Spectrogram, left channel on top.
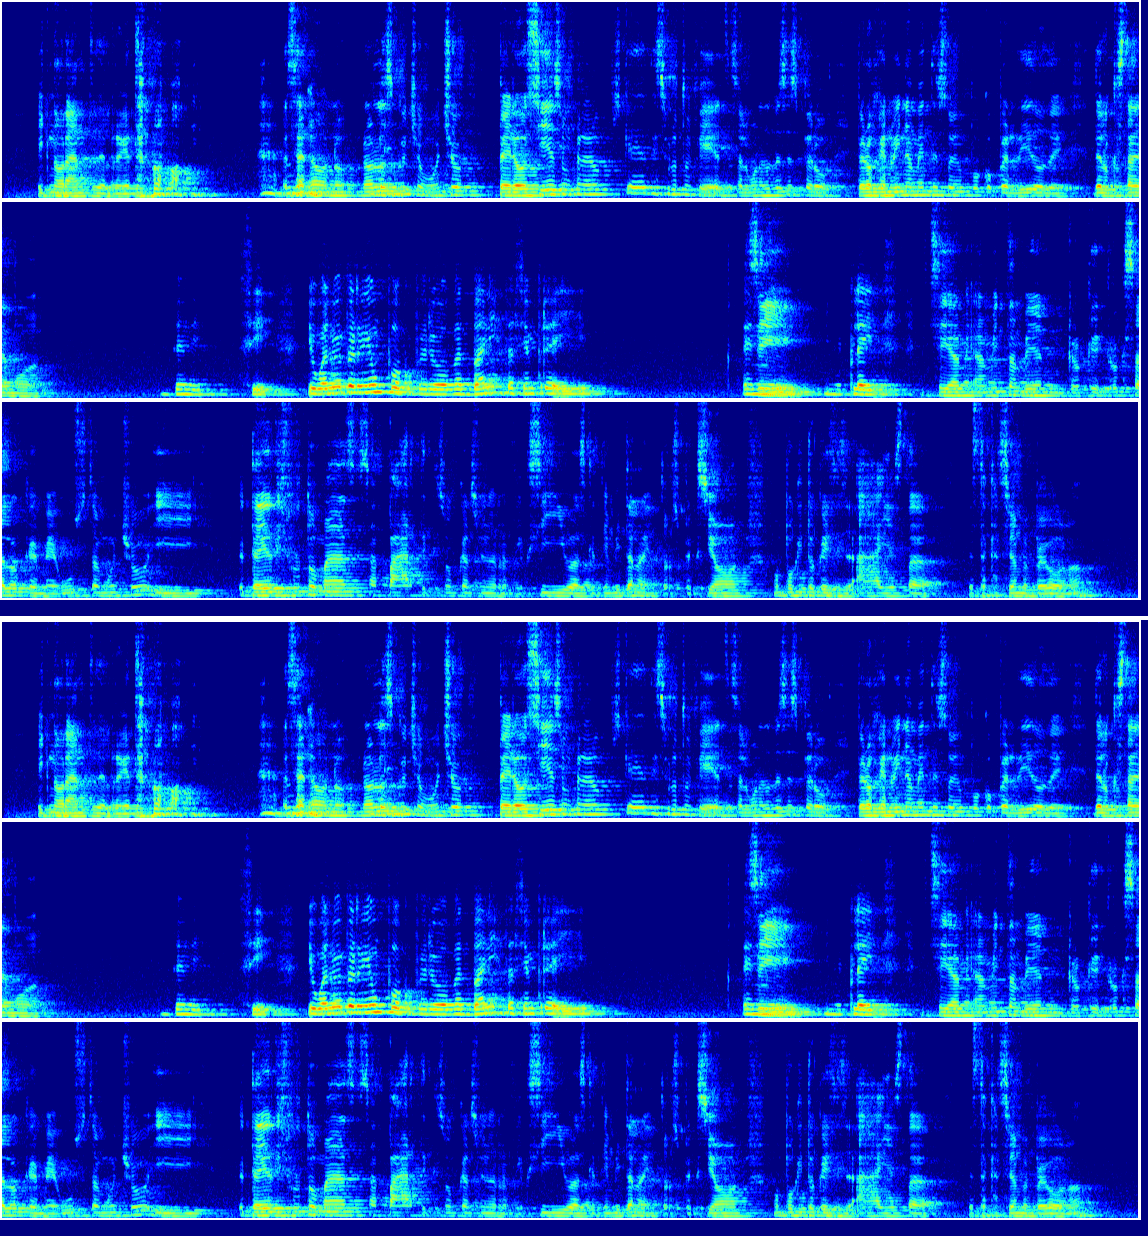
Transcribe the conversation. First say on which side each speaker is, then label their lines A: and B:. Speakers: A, on the left; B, on the left.
A: ignorante del reggaetón. <laughs> O
B: Ujú.
A: sea, no, no, no
B: Entendí,
A: lo escucho mucho, pero sí es un género pues, que disfruto en fiestas algunas veces, pero, pero genuinamente estoy un poco perdido de, de lo que está de moda.
B: entendí. Sí, igual me perdí un poco, pero Bad Bunny está siempre ahí
A: Sí,
B: en mi, en mi playlist.
A: sí, a mí, a mí también creo que, creo que es algo que me gusta mucho y te digo, disfruto más esa parte que son canciones reflexivas, que te invitan a la introspección, un poquito que dices, ay, esta, esta canción me pegó, ¿no?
